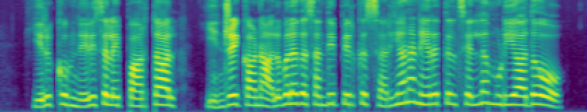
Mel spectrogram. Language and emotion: Tamil, fearful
